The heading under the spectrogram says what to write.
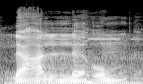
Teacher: ميم سكون مع الإظهار الشفوي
